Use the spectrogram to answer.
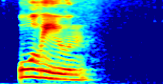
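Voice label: "уліын", Komi, female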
